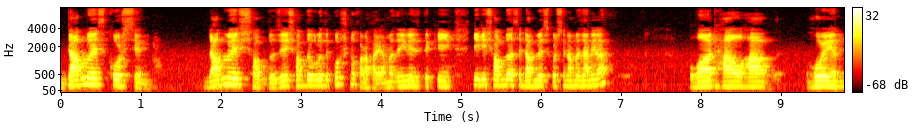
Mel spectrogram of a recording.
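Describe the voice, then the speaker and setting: A man teaching German to beginners in an online class, explaining slowly and repeating each word for learners. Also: a little high, fairly bright tone.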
